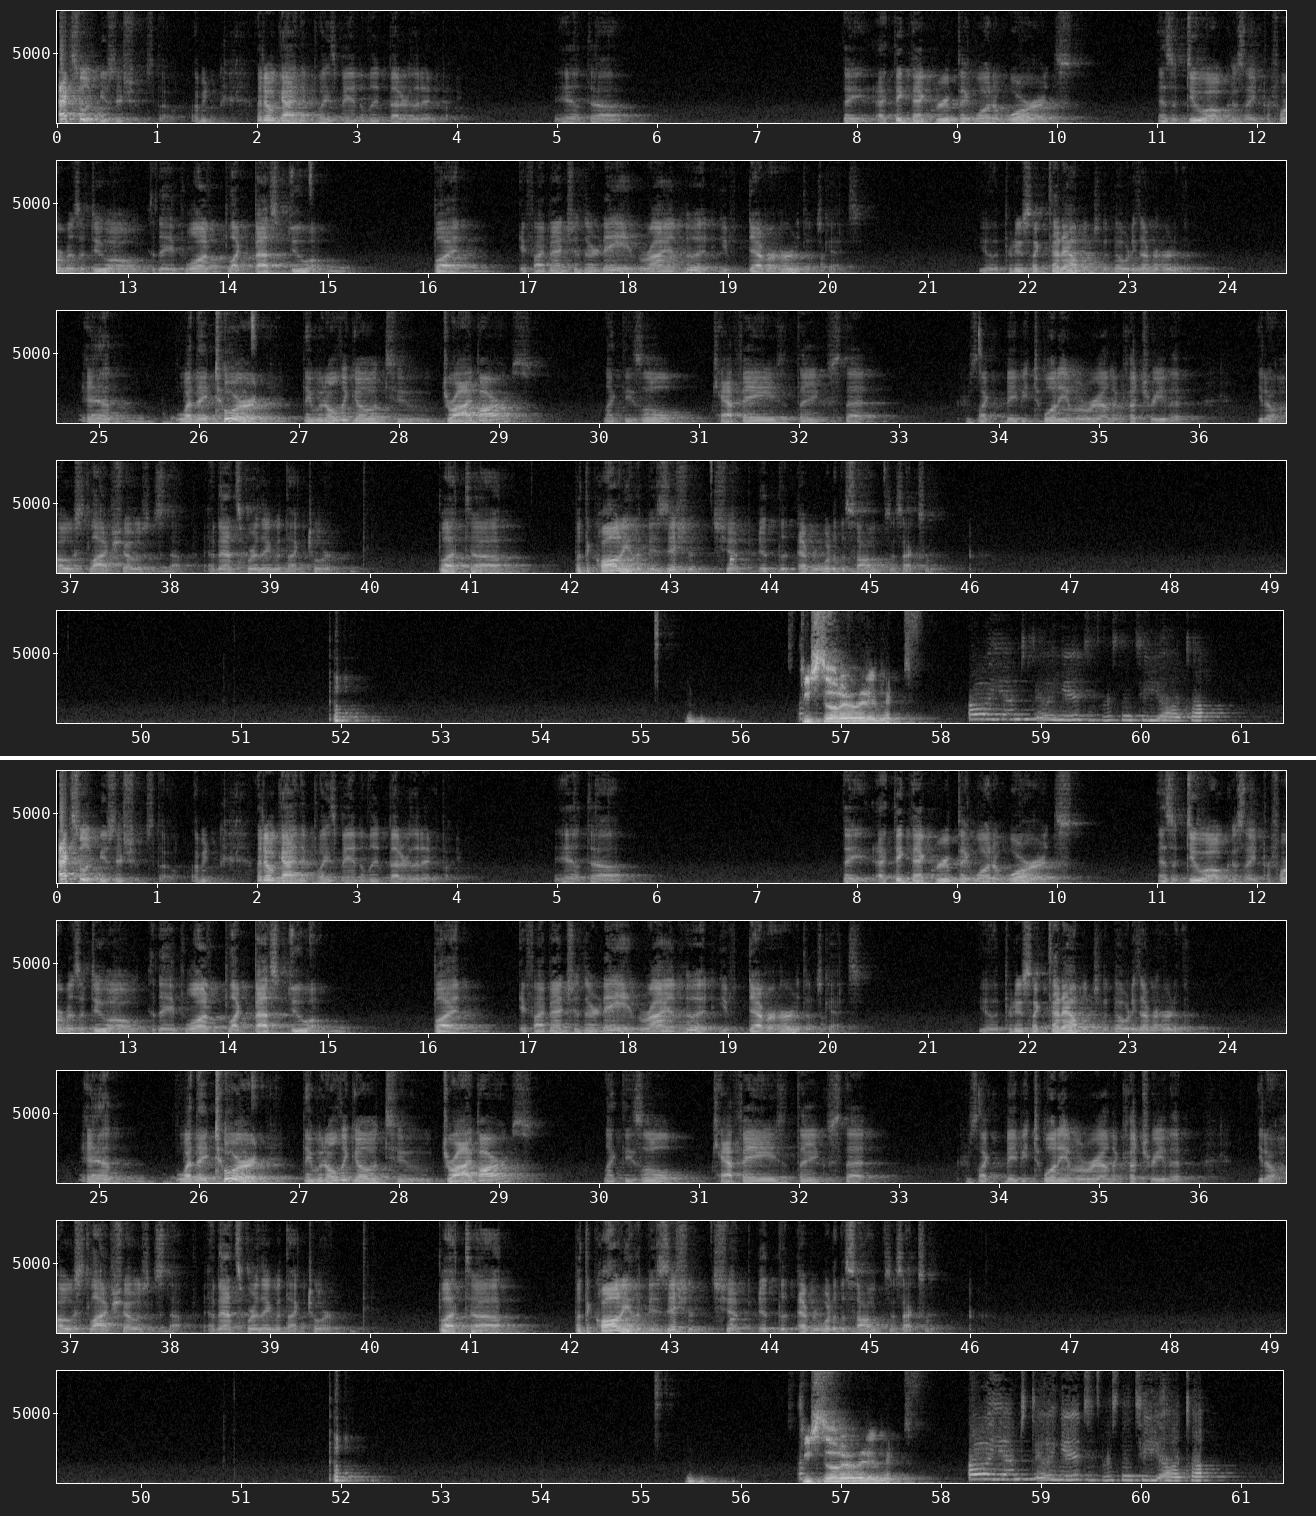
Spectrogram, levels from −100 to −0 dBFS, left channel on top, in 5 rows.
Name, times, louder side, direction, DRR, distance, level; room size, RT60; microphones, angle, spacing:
voice 1, 0.0-3.8 5.0-5.6 7.9-10.1 11.0-14.9 16.1-16.3 16.9-20.3 21.5-23.5 24.8-25.2 25.8-26.6 27.0-29.3 30.0-30.7 31.1-32.7 33.7-35.8 36.6-38.1 38.4-39.6 40.7-41.3 42.0-45.6, right 2 dB, 20° right, 6 dB, 2.2 m, -40 dB
voice 2, 25.3-25.8 39.2-39.3 55.4-55.6 56.6-57.5, left 3 dB, 30° left, 12 dB, 1.1 m, -32 dB
voice 3, 58.3-60.6, right 3 dB, 90° right, 8 dB, 2.0 m, -42 dB
26.0 x 19.0 x 6.8 m, 0.85 s
head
